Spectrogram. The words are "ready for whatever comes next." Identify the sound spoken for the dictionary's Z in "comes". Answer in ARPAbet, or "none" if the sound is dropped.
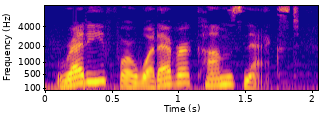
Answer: Z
